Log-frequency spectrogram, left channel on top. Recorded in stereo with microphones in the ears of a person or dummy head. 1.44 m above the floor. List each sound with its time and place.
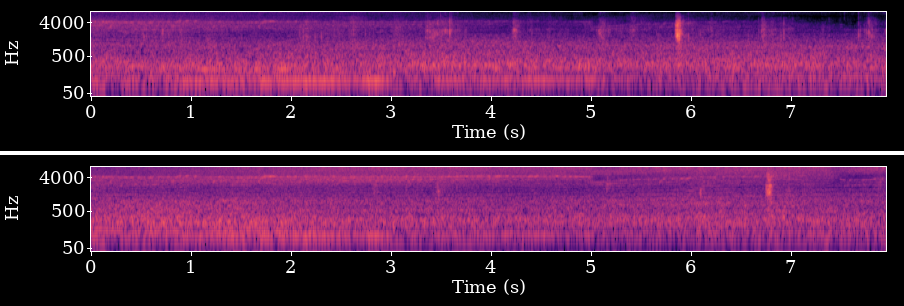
0.0 s a drone: 5° left (ahead or behind); by 8.0 s 75° right (ahead or behind)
